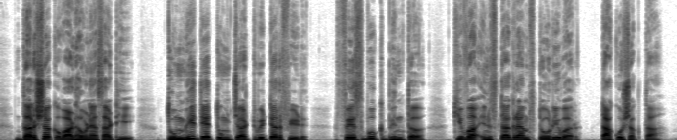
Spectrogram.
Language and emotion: Marathi, neutral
